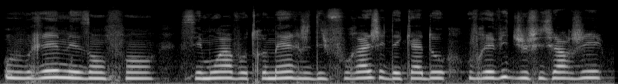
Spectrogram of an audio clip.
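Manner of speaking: ordinary talk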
